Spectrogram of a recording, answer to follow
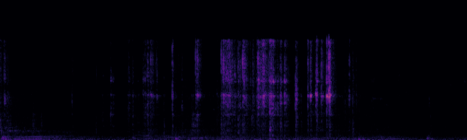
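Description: Poker chips clicking together in quick succession as a player handles a stack at the table, most densely in the second half-second of a brief flurry about a second in.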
